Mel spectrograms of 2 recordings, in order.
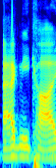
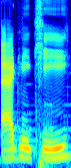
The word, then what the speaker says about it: Agni Kai: Agni Kai is said Agni Ki.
